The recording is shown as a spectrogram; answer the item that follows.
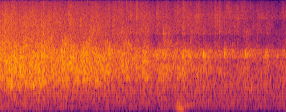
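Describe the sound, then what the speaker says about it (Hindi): Applause at an Indian gathering honoring a young teacher's selection, a loud burst of many hands clapping that gradually thins and softens toward the end, with no talking. "इसके लिए एक ताली और बजा दीजिएगा"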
